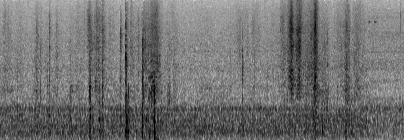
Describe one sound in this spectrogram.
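Camping gear rustles and clicks as it is handled close by.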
